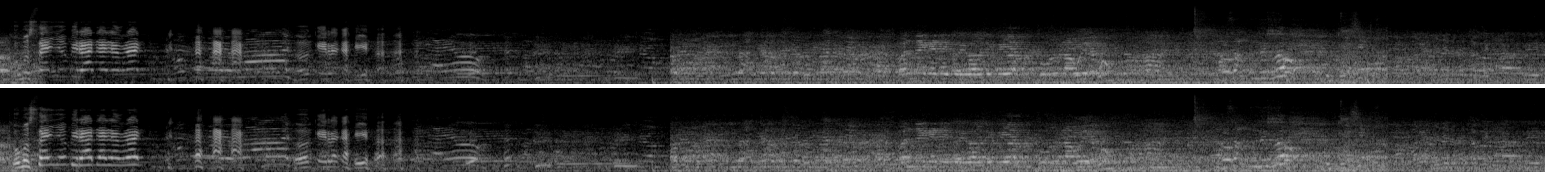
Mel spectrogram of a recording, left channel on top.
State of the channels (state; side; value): normal; both; correlation 0.01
